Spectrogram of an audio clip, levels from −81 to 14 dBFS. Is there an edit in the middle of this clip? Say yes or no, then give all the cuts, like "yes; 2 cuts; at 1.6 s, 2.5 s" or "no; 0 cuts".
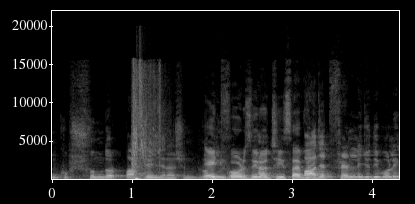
yes; 1 cut; at 1.1 s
